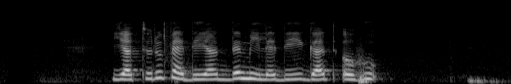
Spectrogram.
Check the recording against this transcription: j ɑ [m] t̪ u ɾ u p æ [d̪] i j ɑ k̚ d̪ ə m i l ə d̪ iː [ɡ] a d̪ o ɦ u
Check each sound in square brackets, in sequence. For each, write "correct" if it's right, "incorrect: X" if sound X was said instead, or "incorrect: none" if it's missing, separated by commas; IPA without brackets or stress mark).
incorrect: none, correct, correct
